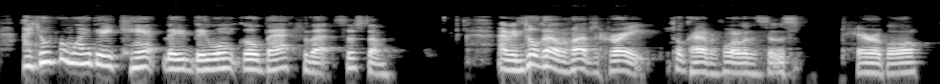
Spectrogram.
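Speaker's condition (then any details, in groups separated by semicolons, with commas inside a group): Cerebral palsy; mild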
